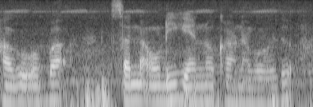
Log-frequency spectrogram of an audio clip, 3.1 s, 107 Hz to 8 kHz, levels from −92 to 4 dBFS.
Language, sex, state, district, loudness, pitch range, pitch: Kannada, male, Karnataka, Koppal, -18 LUFS, 120-130 Hz, 125 Hz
